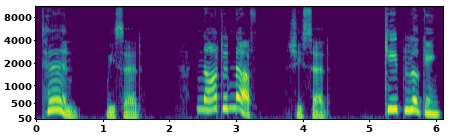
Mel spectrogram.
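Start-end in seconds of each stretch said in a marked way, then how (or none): 0.0-0.7 put-on high child's voice; high, storybook child reply; children answering. A narrator's reading. 2.4-3.3 very high, impatient command; high-pitched bossy child voice; bossy cousin. A narrator's reading. Bossy cousin rejects answer. 5.2-6.1 very high, impatient command; high-pitched bossy child voice; bossy cousin. A narrator's reading. Bossy cousin giving orders.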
